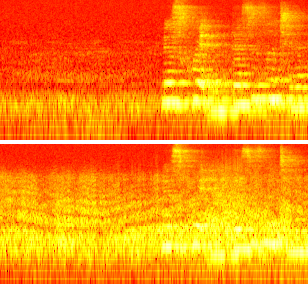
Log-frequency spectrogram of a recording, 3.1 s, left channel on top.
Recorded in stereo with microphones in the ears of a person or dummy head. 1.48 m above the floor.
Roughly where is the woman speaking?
Right.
